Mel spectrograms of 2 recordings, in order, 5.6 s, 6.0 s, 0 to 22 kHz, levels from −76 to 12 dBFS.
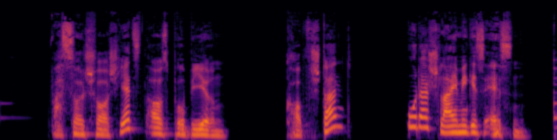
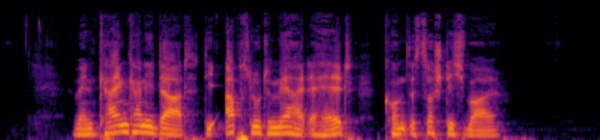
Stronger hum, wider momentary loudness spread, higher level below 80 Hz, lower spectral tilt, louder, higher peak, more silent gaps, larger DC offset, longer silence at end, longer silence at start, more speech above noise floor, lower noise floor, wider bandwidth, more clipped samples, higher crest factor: neither; about the same, 12 LU vs 10 LU; second, -48 dBFS vs -26 dBFS; second, -4 dB/octave vs -5.5 dB/octave; second, -19 LUFS vs -13 LUFS; about the same, 0 dBFS vs 0 dBFS; neither; neither; second, 0 s vs 0.95 s; second, 0.5 s vs 0.75 s; first, over 71 dB vs 49 dB; first, under -90 dBFS vs -61 dBFS; about the same, 16.5 kHz vs 16 kHz; neither; first, 20 dB vs 14 dB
